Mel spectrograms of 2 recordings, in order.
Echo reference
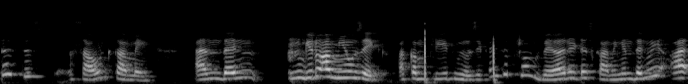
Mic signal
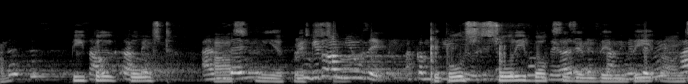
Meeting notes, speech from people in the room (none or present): present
